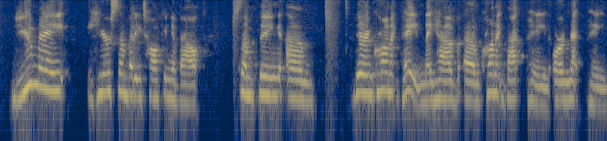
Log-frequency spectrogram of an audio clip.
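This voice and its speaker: A normal speaking voice with lively intonation at a fairly slow pace. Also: woman. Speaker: direct sales team leader. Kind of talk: training webinar.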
